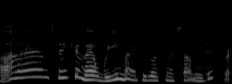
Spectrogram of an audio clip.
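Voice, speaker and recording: A man rattles off lines at a very fast pace in a high-pitched put-on character voice. His pitch swings very widely, and the sound is dry and close with no echo. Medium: actual play. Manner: casual, dismissive.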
